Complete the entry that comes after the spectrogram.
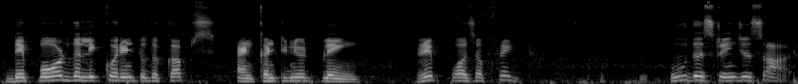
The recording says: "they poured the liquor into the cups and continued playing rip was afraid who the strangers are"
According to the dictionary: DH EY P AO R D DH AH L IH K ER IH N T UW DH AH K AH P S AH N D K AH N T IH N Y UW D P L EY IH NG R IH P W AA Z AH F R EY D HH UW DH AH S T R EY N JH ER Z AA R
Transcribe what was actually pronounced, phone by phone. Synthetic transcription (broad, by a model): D EY P AO R D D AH L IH K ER IH N T UW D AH K AH P S AH N D K AH N T IH N Y UW D P L EY IH NG R IH P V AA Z AH F R EY D HH UW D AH S T R EY N JH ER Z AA R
